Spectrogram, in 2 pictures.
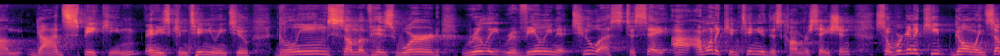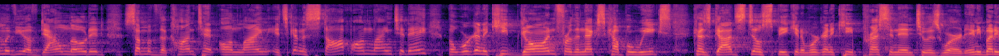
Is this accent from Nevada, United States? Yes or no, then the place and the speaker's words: yes; Las Vegas, Nevada, United States; also born or lived in Tacoma, Washington; But I was born in Tacoma, and at about the ripe age of 5 years old, I moved to Las Vegas, Nevada.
